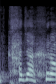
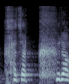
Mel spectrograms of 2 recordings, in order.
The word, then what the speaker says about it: 카자크: 좀 정리할 필요가 있는데 카자크 여기 카자흐 번역도 있죠네 카자크 읽어야 됩니다 이게예요 K 코자크 카자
